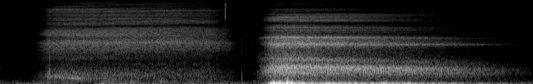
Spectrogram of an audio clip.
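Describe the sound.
Someone takes one deep breath in and lets it out. A long, soft, airy inhale lasts nearly two seconds, then after a brief pause comes a louder, rougher exhale that slowly fades away.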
